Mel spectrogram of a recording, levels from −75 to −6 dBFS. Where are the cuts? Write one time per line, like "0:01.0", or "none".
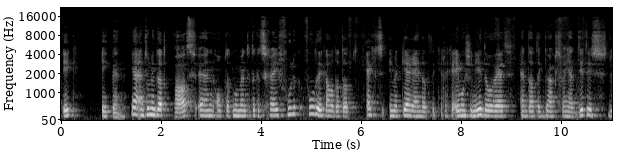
0:01.3
0:02.3
0:06.5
